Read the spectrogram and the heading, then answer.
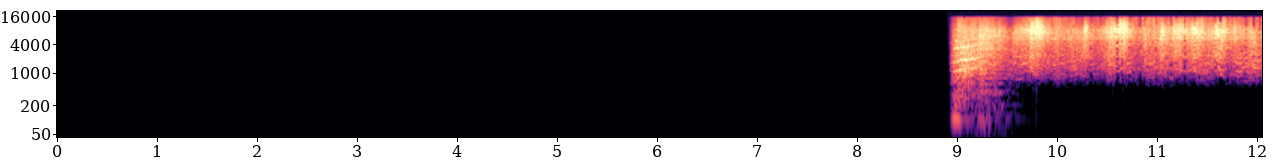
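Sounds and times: bright crackling hiss: 9.4s - 12.0s.

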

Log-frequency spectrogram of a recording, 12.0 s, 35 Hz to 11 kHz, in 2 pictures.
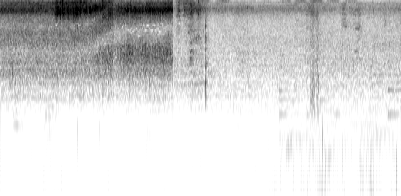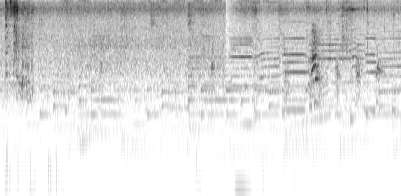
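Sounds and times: vegetables sizzling in a pan: 0.0s - 3.1s, 5.1s - 9.4s
background music: 4.2s - 12.0s
metal spatula scraping a pan: 4.4s - 7.7s.

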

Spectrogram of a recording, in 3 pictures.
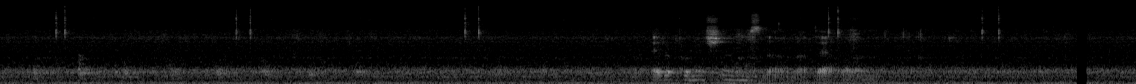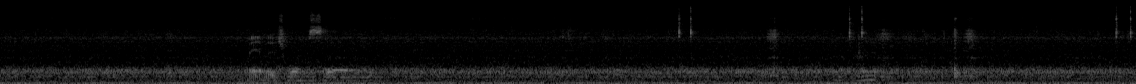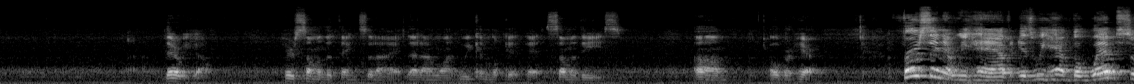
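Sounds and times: faint room hum: 0.0s - 34.0s
computer mouse clicks: 0.5s - 1.0s, 2.3s - 2.6s, 4.6s - 4.9s, 8.2s - 9.2s, 9.8s - 10.1s, 18.1s - 18.4s, 19.8s - 20.2s, 22.5s - 22.8s.

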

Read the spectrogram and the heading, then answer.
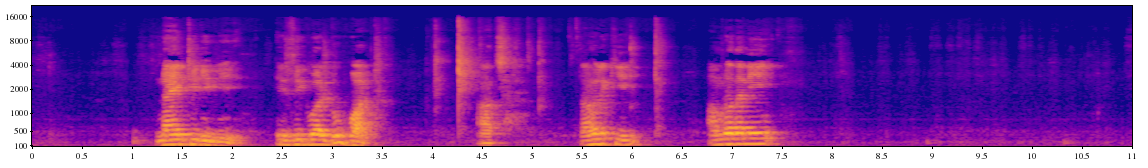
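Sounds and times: marker writing on whiteboard: 0.0s - 1.6s, 7.9s - 11.0s.

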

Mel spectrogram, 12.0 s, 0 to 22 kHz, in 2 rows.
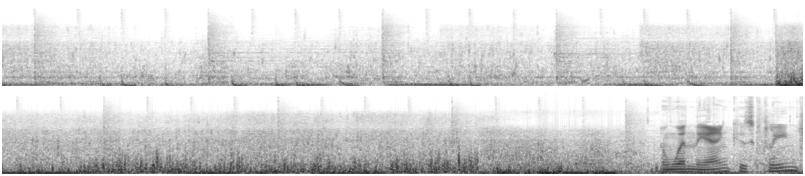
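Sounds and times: background music: 0.0s - 12.0s
water rushing past boat: 0.0s - 12.0s
wind buffeting microphone: 5.8s - 12.0s.

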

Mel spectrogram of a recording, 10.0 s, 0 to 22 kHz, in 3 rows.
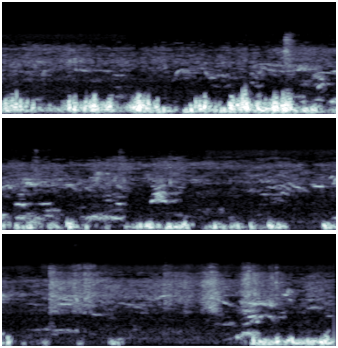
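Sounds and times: wind rumbling on microphone: 0.0s - 10.0s
faint bird chirps: 0.1s - 10.0s.

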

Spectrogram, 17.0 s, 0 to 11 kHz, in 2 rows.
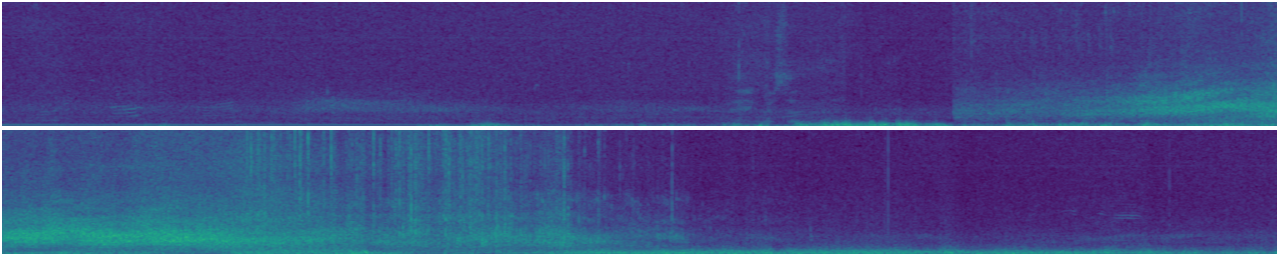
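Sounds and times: steady low rumble: 0.0s - 17.0s
rally car passing at speed: 6.4s - 13.3s.

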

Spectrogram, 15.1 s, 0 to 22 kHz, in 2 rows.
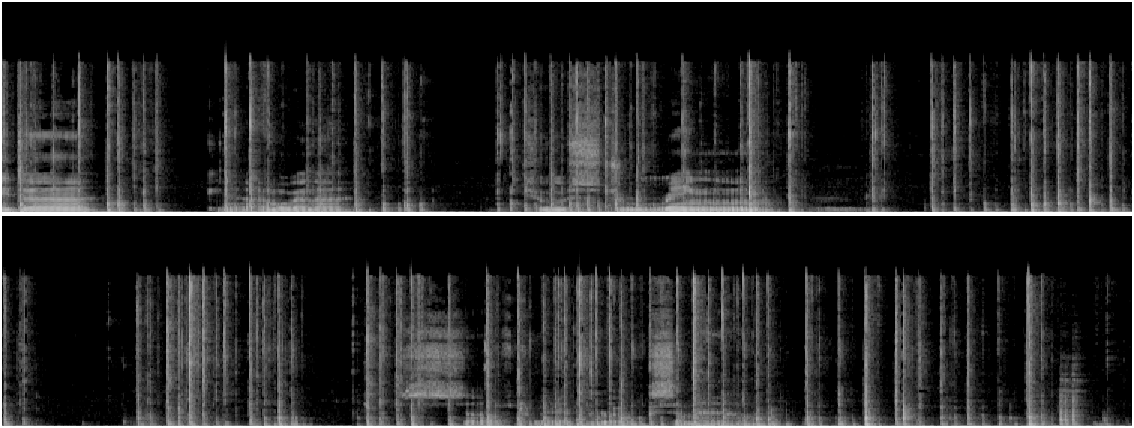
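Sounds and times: typing on computer keyboard: 0.0s - 7.8s, 8.4s - 14.9s.

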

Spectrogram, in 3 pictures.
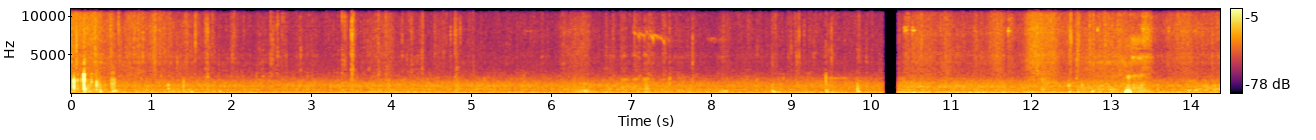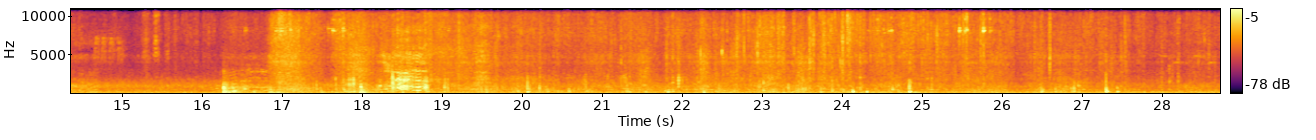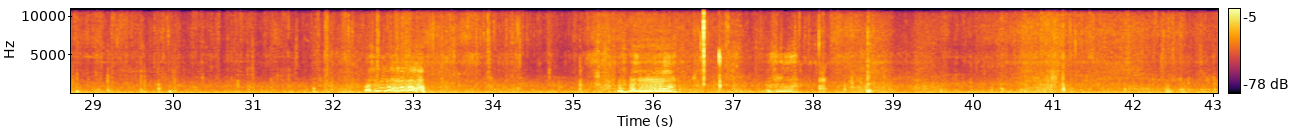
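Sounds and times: goat bleating: 16.2s - 16.9s, 18.1s - 19.0s, 32.4s - 33.2s, 35.5s - 36.4s, 37.4s - 37.8s.

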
